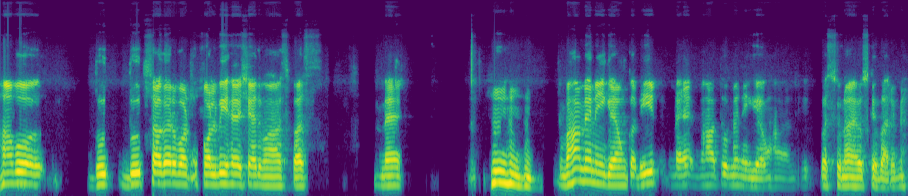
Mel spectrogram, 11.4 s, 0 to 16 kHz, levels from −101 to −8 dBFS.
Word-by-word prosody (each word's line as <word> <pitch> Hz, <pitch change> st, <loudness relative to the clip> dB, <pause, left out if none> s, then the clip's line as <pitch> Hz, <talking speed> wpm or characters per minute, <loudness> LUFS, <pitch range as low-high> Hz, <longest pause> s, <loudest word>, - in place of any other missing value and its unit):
हाँ, 165 Hz, +2 st, +4 dB
वो 170 Hz, +1 st, +4 dB, 0.9 s
दूध 150 Hz, +1 st, +3 dB, 0.3 s
दूधसागर 165 Hz, +1 st, +4 dB
वाटरफॉल 155 Hz, -1 st, +1 dB
भी 160 Hz, 0 st, +5 dB
है 155 Hz, -2 st, +3 dB
शायद 145 Hz, 0 st, +1 dB
वहाँ 135 Hz, -1 st, -1 dB
आस-पास। 130 Hz, -1 st, -1 dB, 0.9 s
मैं 140 Hz, +1 st, +2 dB, 1.2 s
हुँ, 180 Hz, -, +6 dB, 0.2 s
हुँ, 145 Hz, -4 st, +2 dB
हुँ, 115 Hz, +2 st, -7 dB
वहाँ 195 Hz, +7 st, +3 dB
मैं 195 Hz, -1 st, +3 dB
नहीं 160 Hz, -4 st, +1 dB
गया 140 Hz, -1 st, +3 dB
हूँ 140 Hz, 0 st, -4 dB
कभी, 150 Hz, +4 st, +2 dB, 0.3 s
मैं 140 Hz, +1 st, -3 dB
वहाँ 140 Hz, +1 st, -7 dB
तो 150 Hz, -1 st, -3 dB
मैं 140 Hz, 0 st, -8 dB
नहीं 125 Hz, -2 st, -7 dB
गया 120 Hz, -1 st, -2 dB
हूँ, 120 Hz, +1 st, -9 dB
हाँ 120 Hz, -2 st, -16 dB
जी, 125 Hz, +3 st, -27 dB
बस 130 Hz, -, -5 dB
सुना 130 Hz, -2 st, 0 dB
है 125 Hz, -, +1 dB
उसके 125 Hz, -, -3 dB
बारे 115 Hz, +1 st, -5 dB
में। 130 Hz, +2 st, -10 dB
140 Hz, 185 wpm, -15 LUFS, 130-155 Hz, 1.2 s, हुँ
